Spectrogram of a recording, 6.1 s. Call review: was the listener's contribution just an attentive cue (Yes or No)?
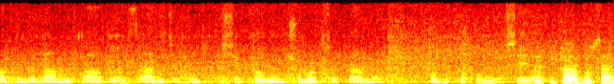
No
